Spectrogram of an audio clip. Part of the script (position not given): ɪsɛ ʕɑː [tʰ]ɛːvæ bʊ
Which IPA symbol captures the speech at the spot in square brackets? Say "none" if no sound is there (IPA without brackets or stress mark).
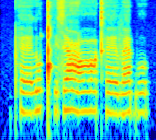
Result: kʰ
